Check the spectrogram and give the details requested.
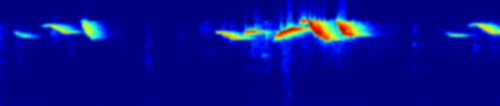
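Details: Female tico-tico, a rufous-collared sparrow, asking to mate toward a hand. Brief high whistled notes open the clip. After a silent gap comes a loud run of sliding, slurred whistles, and a new phrase starts at the end.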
